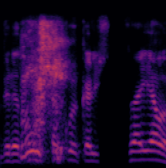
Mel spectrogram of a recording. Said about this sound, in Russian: будьте здоровы.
